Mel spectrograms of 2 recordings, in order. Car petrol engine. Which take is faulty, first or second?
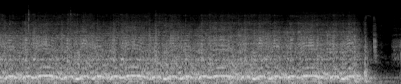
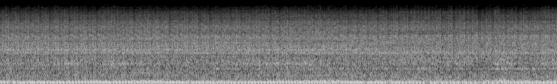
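first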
